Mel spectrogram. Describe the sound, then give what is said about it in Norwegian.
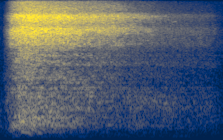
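A long, deep breath drawn in through the nose during a breathing exercise, airy, swelling quickly then slowly tapering off over about two seconds with no talking. “Pust godt inn med nesa.”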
